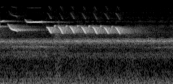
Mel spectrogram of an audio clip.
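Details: Eurasian wren perched atop a dead tree in Oku-Chichibu, Japan, recorded on a Nikon Z50II: two thin high whistles followed by a fast trill of about seven bright, evenly spaced pulses, with a steady hum behind.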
